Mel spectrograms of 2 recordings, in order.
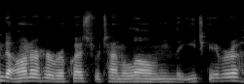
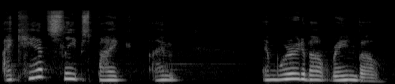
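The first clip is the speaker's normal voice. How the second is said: higher, fretful pony voice; worried Twilight; 8 semitones higher than usual. Acted. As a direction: Twilight frets to Spike about Rainbow.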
